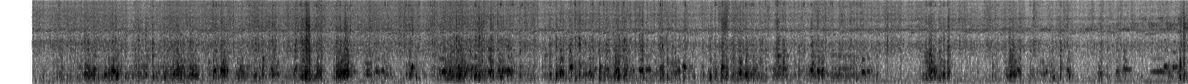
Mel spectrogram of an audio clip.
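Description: Sparklers burning, a steady fizzing crackle with irregular sharp pops.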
